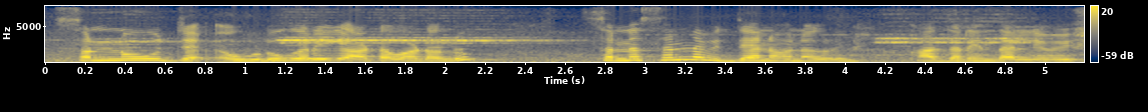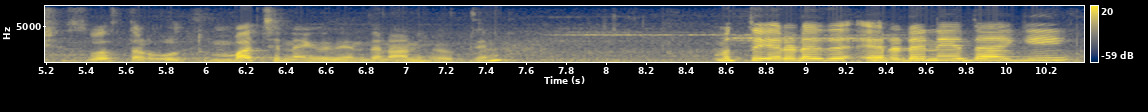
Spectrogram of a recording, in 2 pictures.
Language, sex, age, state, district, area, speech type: Kannada, female, 18-30, Karnataka, Gadag, rural, spontaneous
